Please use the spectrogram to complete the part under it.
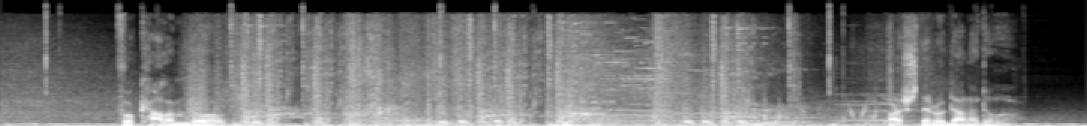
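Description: Swords clash and spells burst in a fight.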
